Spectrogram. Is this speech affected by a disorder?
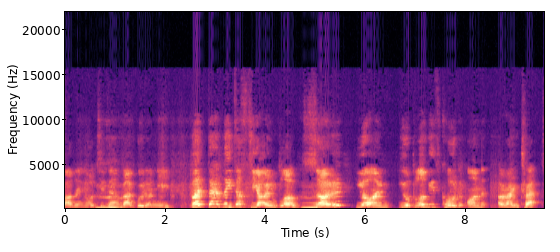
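Yes: cerebral palsy, dystonic.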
